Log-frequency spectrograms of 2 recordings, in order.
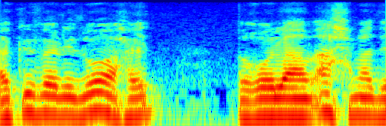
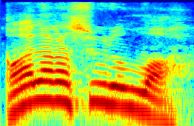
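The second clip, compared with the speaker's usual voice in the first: full-force preaching; 2 semitones higher, 7 dB louder than usual. Acted. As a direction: thunder the warning at the crowd.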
